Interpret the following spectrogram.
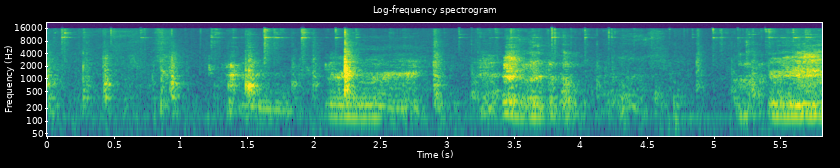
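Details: Two small mixed-breed dogs, a chihuahua-mini pinscher mix and a toy fox terrier-yorkie mix, playing together indoors in an office in March 2011; low rumbling growls and short snarls come in uneven bursts, with scuffling between them.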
